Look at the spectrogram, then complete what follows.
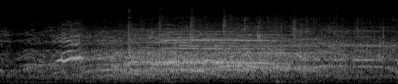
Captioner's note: audience cheering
